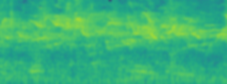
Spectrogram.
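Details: Brief burst from an oriental magpie-robin: rapid, overlapping whistled phrases and chirps, some swooping up and down, delivered without pause.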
